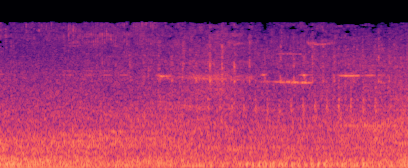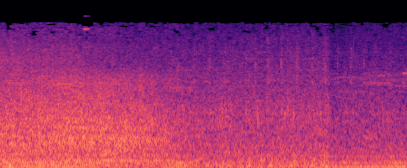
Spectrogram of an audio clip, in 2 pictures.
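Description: Busy city road traffic: a steady din of buses, trucks, auto-rickshaws and motorbikes running, with a few short high beeps a couple of seconds in.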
